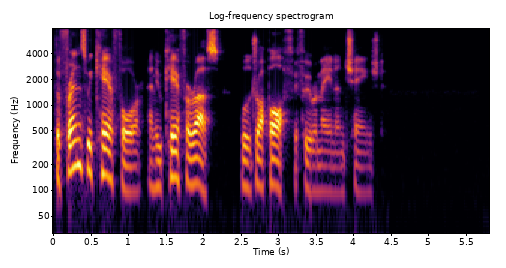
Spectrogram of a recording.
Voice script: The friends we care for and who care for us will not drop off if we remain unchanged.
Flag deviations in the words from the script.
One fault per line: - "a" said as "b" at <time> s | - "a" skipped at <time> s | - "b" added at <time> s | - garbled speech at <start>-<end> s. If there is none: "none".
- "not" skipped at 2.6 s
